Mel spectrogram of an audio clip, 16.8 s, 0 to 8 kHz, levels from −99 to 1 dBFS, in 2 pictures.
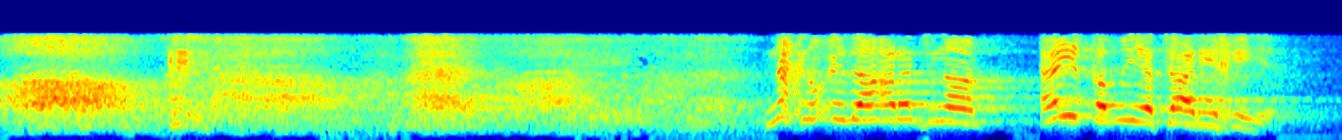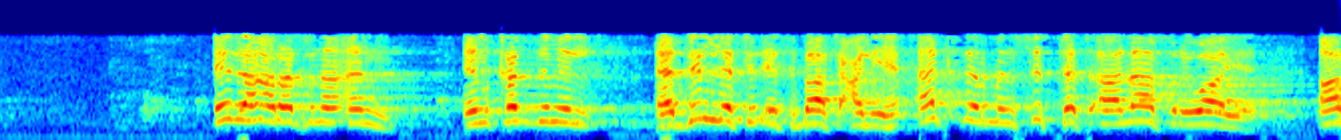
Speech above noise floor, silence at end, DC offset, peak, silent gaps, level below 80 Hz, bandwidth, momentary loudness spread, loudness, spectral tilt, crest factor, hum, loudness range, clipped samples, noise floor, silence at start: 42 dB; 0 s; under 0.1%; -2 dBFS; none; -74 dBFS; 4.1 kHz; 18 LU; -21 LUFS; -7 dB/octave; 20 dB; none; 6 LU; under 0.1%; -63 dBFS; 0 s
